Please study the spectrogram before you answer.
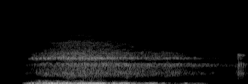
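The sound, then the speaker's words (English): A mother gives one slow, deep exhale to show a small child how to breathe out calmly. The breathy rush swells quickly, holds for about two seconds, then gradually fades and ends in a brief faint sound. “Take a deep breath. And breathe out like this.”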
